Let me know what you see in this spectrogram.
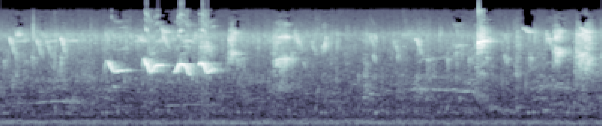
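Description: Aviary birds calling: many short, high chirps, with four loud, sharp calls in quick succession about a second and a half in, over a steady low background noise.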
